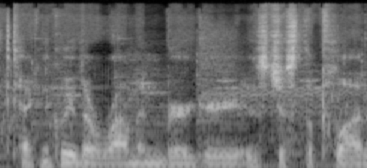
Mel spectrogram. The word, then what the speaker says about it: ramen: Ramen rhymes with semen.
